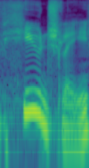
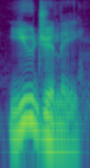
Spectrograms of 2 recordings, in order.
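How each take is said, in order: First: Said in the usual way. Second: Hugely said as "YOU-ju-lee"; hugely in three syllables, "yoo-juh-lee"; mam's posh mispronunciation. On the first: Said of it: "my mam mispronounces so many words". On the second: Retold or imitated. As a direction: drop the h and add a syllable: hugely as "you-julie". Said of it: "misguided effort to sound posh".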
